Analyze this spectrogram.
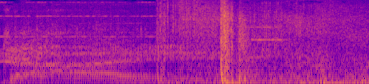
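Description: An energy explosion crackles and fizzles.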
